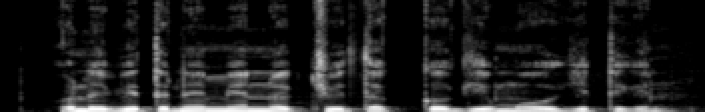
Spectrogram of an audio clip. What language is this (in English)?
Kalenjin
